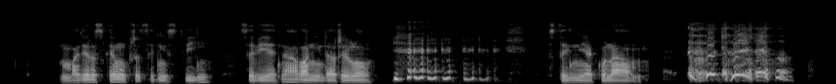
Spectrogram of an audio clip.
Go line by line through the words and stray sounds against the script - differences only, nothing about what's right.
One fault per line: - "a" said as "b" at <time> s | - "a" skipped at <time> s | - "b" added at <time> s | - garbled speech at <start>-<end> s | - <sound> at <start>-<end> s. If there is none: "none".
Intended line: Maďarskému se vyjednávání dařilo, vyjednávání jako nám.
- "předsednictví" added at 1.3 s
- laugh at 3.9-5.3 s
- "vyjednávání" said as "stejně" at 5.5 s
- cough at 6.6-8.0 s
